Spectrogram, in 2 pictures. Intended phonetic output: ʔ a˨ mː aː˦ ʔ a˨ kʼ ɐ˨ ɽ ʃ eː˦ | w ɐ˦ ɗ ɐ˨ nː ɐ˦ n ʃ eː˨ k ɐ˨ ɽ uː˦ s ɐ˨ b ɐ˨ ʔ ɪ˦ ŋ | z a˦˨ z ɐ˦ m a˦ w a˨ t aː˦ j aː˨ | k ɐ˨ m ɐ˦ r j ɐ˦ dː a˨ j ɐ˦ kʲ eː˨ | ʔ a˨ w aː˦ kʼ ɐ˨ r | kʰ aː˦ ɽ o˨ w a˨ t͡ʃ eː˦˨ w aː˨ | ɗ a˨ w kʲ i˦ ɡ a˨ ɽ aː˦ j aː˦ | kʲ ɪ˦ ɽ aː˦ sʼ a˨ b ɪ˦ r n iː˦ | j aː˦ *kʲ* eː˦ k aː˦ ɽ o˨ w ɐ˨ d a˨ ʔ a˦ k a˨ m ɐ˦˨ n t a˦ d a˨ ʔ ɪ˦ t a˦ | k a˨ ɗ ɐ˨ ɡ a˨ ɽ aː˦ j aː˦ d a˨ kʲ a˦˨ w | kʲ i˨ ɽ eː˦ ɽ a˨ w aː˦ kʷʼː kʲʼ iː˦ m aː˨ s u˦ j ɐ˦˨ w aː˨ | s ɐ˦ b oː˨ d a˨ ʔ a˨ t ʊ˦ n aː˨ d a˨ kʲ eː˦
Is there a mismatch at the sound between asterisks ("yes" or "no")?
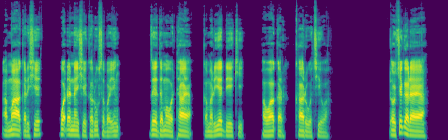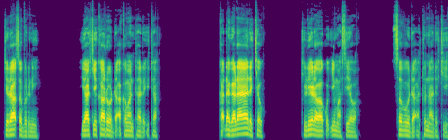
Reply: no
